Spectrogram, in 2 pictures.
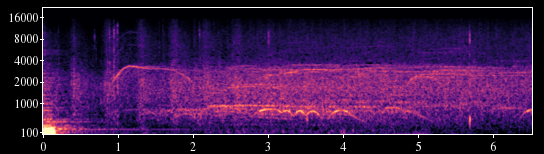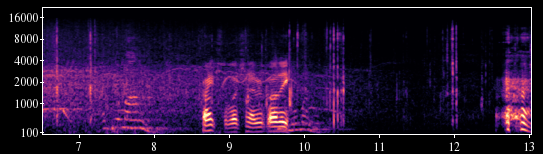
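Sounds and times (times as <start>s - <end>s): audience applauding: 0.0s - 11.4s.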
